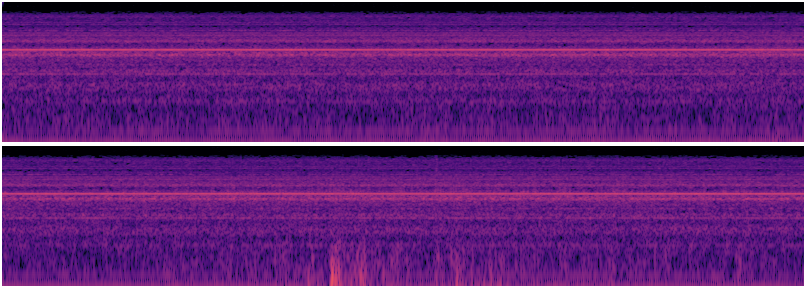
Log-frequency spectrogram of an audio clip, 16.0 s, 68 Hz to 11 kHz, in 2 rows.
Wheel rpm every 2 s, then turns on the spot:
0, 0, 0, 0, 0, 0, 0, 0.
none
